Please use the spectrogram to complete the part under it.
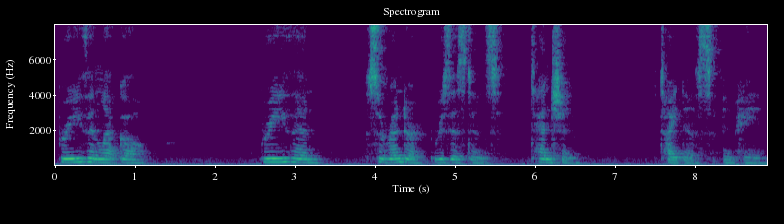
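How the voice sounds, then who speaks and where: A woman guiding a meditation in a calm, gentle, unhurried way, leaving long pauses between short phrases. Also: lowish voice. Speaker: meditation guide. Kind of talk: guided meditation, slow soothing instruction. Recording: roomy echo, distant mic, faint noise.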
